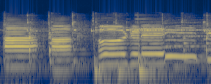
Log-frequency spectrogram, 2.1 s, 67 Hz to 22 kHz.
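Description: A 1950s Hindi film song: a singer holds drawn-out "aa aa" notes closing a sung line, over orchestral backing. About a second in, the voice gives way to the accompaniment carrying a stepping melody.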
